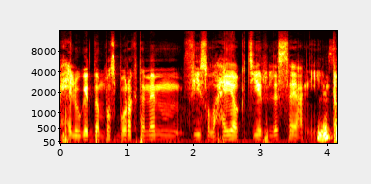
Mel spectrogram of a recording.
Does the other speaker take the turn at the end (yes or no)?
no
